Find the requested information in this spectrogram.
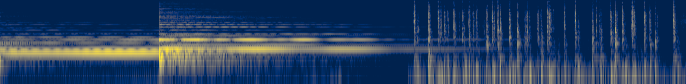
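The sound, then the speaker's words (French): Typing a search on a computer keyboard: a rapid clatter of many keystrokes. It follows a sustained tonal musical drone that fades out before the keys begin. “C'est un drôle d'exercice. Taper fusillade États-Unis sur Google.”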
